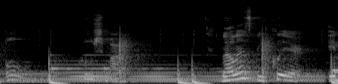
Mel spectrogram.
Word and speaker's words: Couchemar: he said to me, "It's not cooch n it's French. is Kushma.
